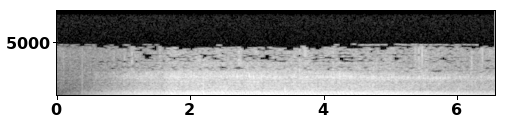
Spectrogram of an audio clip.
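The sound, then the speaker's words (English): A bus engine rumbles steadily at idle, a low droning hum with a throbbing undertone that swells up quickly at the start and then holds constant, with no voices. “You can get a job 10 minutes after the bus pulls.”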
